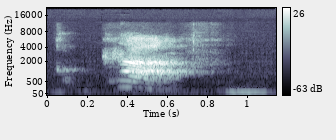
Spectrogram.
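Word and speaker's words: ك: heavy Qaf, Qaf from the throat, we have a light Kaf. We have a light Kaf. And this is letter Kaf. It's light, it's not heavy. This one's very heavy, okay? You have to pronounce it from your throat. And after the light Kaf, this is just Kaf, okay? Not very heavy.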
